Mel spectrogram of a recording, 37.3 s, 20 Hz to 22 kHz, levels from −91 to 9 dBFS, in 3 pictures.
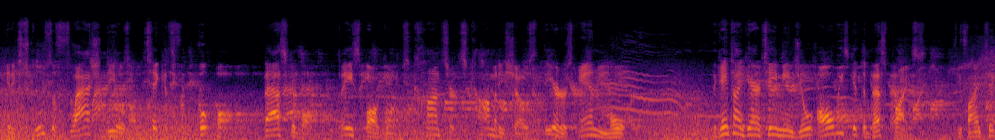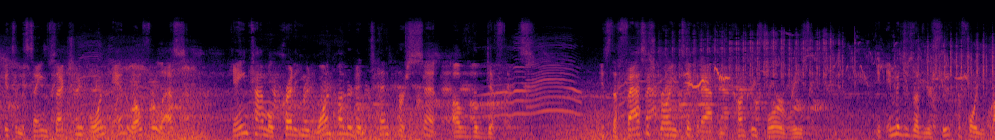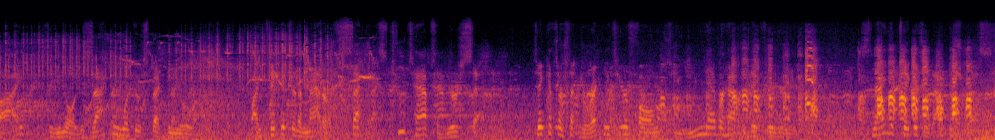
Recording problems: echo of what is said; strong; throughout; 220 ms later, 9 dB below the speech
muffled; slightly; fading above 3 kHz
garbled, watery; slightly; nothing above 11.5 kHz
animal sounds; very loud; throughout; 1 dB above the speech
wind noise on the microphone; occasional gusts; 10 dB below the speech

